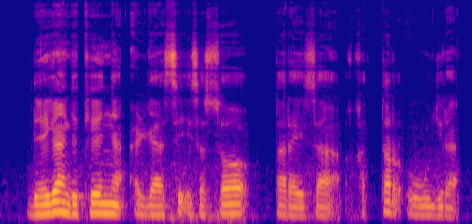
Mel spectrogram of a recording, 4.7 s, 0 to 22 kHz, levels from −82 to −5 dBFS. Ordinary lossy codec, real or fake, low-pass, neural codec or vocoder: none; real; none; none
